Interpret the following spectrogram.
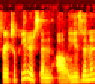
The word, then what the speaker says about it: Pedersen: It's Rachel Pedersen.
